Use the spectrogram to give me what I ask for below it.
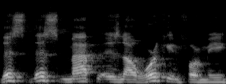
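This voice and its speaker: An animated man talks with an Irish accent at a medium pitch, his intonation lively. The recording is very clean, with a silent background. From Ireland. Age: 60s. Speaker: nutritionist and herbalist. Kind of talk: interview on a live podcast.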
